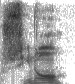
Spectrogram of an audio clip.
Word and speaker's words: si no: Aquest si no acostuma a ser el que provoca més errors, perquè realment es pronuncia amb la O molt clarament accentuada, es diu si no, però en realitat el si és un condicional.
